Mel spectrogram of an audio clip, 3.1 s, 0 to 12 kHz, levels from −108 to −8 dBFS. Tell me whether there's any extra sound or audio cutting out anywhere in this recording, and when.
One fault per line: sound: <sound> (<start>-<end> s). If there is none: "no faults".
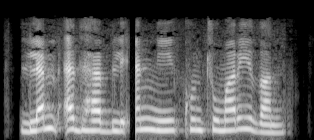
sound: dropout (1.3-1.4 s)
